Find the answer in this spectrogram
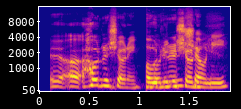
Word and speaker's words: Haudenosaunee: I am working to connecting with my, you want to pronounce that one for me? Haudenosaunee.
